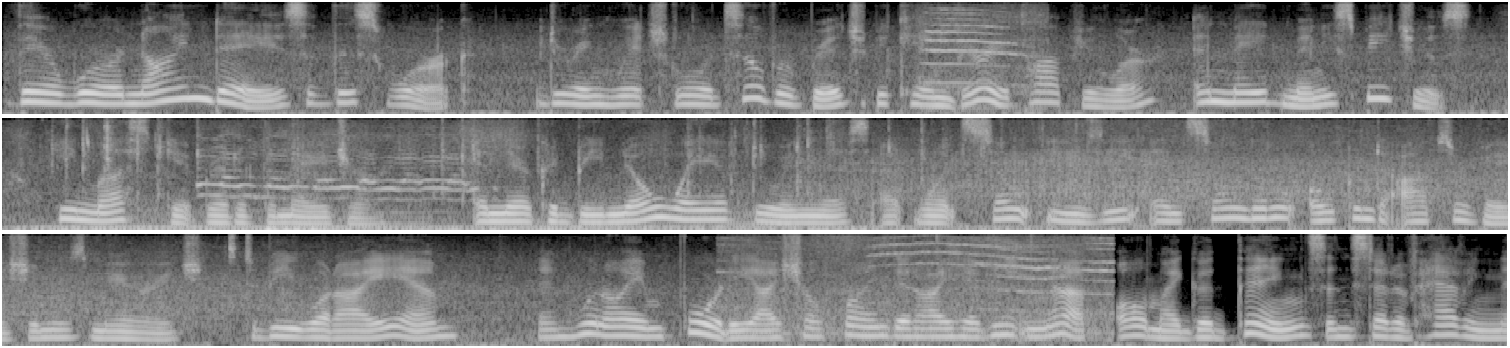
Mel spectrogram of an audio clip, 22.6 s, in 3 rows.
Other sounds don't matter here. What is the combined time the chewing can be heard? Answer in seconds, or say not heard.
not heard.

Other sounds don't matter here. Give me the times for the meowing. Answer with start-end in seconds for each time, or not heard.
4.5-5.2, 8.5-10.1, 18.6-20.6.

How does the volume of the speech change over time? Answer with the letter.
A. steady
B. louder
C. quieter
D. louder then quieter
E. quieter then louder
A.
